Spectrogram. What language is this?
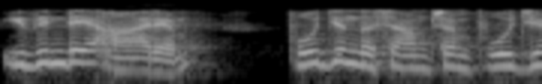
Malayalam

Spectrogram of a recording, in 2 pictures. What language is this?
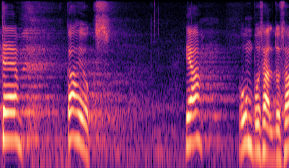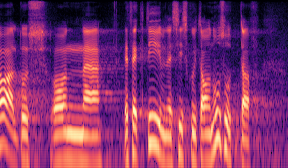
Estonian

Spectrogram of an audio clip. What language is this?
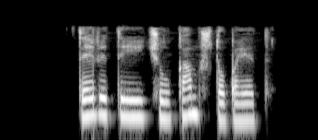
Mari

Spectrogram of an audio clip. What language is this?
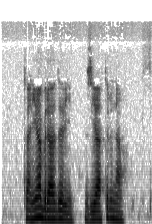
Central Kurdish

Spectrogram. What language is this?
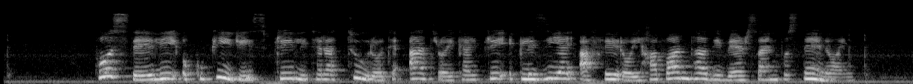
Esperanto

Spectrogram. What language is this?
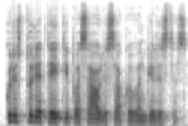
Lithuanian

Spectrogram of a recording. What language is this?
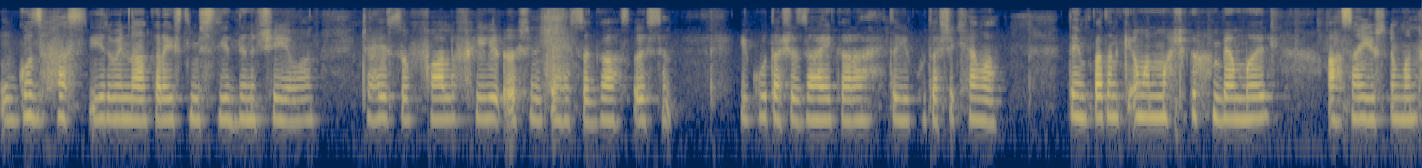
Kashmiri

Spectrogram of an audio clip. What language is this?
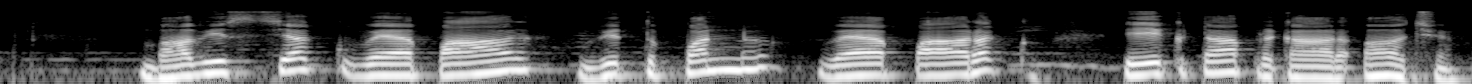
Maithili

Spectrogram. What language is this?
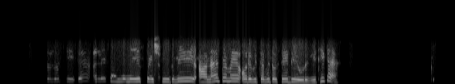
Dogri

